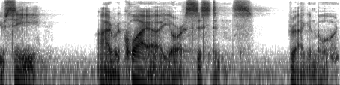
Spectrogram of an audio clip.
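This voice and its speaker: A man performs a put-on character voice. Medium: machinima. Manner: condescending, impatient.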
